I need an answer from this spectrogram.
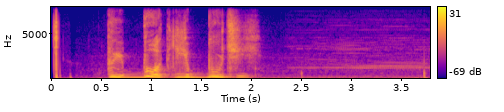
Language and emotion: Russian, angry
